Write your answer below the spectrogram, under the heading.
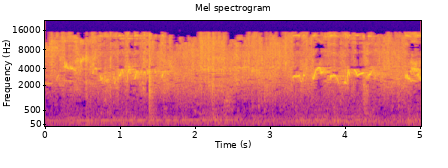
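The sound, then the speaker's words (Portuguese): A small bird chirps as it is set free, with quick, high twittering bursts at the start and again near the end over a low, steady background hum. “Vai, passarinho. Você, como as crianças, também tem o direito à liberdade.”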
